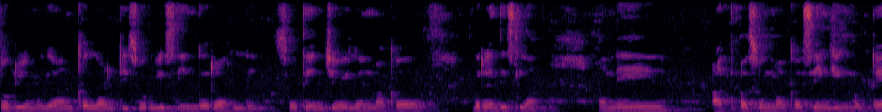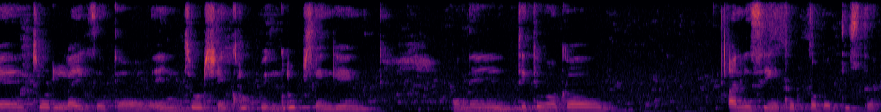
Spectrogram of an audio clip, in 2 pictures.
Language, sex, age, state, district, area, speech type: Goan Konkani, female, 45-60, Goa, Sanguem, rural, spontaneous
